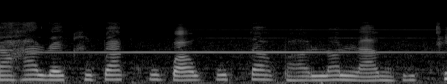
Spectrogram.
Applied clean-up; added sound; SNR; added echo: none; Wind instrument, woodwind instrument; 9 dB; none.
